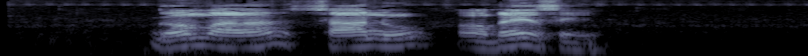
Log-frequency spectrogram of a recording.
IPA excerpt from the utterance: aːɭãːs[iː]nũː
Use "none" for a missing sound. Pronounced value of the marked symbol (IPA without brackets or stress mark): aː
